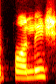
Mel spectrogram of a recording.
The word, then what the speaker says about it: Polish: Now polish and polish ये दोनों same है बट प्रोनाउंसिएशन अगेन डिफरेंट हो रहा है. पॉलिश का मीनिंग होता है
